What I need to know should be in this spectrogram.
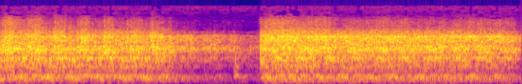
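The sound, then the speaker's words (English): Sustained machine gun fire, a dense, loud roar of rapid shots that briefly thins near the middle before resuming at full strength. “Pentagon, give me that machine gun.”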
